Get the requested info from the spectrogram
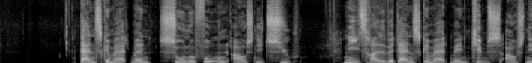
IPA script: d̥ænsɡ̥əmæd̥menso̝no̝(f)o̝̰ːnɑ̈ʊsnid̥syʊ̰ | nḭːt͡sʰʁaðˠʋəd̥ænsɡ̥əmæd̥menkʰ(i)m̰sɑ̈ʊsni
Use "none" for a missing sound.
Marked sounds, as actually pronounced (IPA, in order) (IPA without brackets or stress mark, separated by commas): f, i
